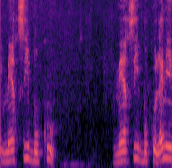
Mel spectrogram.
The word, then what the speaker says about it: beaucoup: You can say, merci beaucoup. Merci beaucoup. Let me pronounce the letters for beaucoup.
